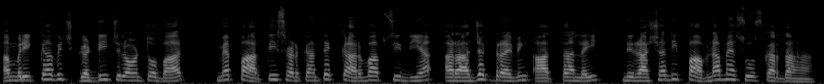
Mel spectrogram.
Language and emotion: Punjabi, disgusted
